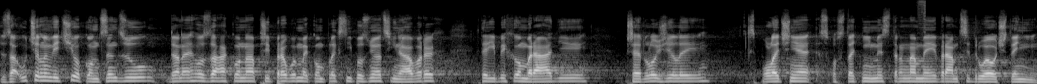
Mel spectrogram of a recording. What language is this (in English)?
Czech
